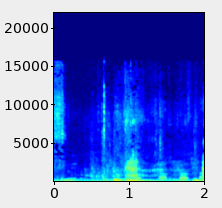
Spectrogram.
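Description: Short bursts of laughter and soft voices.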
